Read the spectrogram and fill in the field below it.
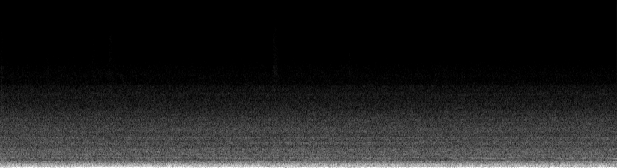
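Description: Cars pass by on a road some distance away.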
